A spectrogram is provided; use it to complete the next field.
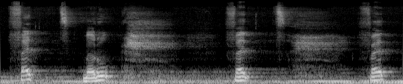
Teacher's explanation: ketika huruf ta dan ha cara bacanya huruf t-nya itu dianginkan dulu sedikit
